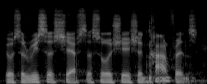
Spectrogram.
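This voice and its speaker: A middle-aged man from Malaysia, a dean in hospitality, talking in a relaxed, halting way with fillers and restarts in a podcast interview. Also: lowish voice.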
